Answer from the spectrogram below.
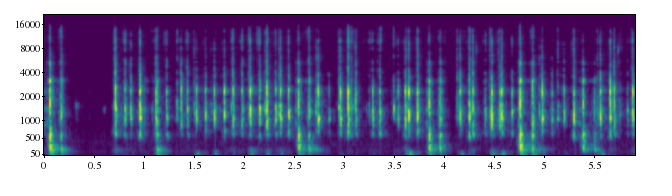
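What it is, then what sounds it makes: Mechanical keyboard with plastic keycaps. A compact Keychron V1 mechanical keyboard with Tangerine switches and green-and-white Matcha plastic keycaps is typed on continuously with gloved fingertips. It gives a rapid stream of short, bright, clacky keystrokes with almost no low end and very little ring. There is one brief pause near the start.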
